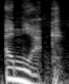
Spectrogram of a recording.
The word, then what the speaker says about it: Enyaq: Now, if you've never seen the word Skoda, Skoda Enyaq written down, have a guess at how you'd spell Enyaq or how you pronounce it. And I'm going to tell you, how will you pronounce this word? E-N-Y-A-Q. Enyaq. – Yeah. – That's exactly how you say it.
